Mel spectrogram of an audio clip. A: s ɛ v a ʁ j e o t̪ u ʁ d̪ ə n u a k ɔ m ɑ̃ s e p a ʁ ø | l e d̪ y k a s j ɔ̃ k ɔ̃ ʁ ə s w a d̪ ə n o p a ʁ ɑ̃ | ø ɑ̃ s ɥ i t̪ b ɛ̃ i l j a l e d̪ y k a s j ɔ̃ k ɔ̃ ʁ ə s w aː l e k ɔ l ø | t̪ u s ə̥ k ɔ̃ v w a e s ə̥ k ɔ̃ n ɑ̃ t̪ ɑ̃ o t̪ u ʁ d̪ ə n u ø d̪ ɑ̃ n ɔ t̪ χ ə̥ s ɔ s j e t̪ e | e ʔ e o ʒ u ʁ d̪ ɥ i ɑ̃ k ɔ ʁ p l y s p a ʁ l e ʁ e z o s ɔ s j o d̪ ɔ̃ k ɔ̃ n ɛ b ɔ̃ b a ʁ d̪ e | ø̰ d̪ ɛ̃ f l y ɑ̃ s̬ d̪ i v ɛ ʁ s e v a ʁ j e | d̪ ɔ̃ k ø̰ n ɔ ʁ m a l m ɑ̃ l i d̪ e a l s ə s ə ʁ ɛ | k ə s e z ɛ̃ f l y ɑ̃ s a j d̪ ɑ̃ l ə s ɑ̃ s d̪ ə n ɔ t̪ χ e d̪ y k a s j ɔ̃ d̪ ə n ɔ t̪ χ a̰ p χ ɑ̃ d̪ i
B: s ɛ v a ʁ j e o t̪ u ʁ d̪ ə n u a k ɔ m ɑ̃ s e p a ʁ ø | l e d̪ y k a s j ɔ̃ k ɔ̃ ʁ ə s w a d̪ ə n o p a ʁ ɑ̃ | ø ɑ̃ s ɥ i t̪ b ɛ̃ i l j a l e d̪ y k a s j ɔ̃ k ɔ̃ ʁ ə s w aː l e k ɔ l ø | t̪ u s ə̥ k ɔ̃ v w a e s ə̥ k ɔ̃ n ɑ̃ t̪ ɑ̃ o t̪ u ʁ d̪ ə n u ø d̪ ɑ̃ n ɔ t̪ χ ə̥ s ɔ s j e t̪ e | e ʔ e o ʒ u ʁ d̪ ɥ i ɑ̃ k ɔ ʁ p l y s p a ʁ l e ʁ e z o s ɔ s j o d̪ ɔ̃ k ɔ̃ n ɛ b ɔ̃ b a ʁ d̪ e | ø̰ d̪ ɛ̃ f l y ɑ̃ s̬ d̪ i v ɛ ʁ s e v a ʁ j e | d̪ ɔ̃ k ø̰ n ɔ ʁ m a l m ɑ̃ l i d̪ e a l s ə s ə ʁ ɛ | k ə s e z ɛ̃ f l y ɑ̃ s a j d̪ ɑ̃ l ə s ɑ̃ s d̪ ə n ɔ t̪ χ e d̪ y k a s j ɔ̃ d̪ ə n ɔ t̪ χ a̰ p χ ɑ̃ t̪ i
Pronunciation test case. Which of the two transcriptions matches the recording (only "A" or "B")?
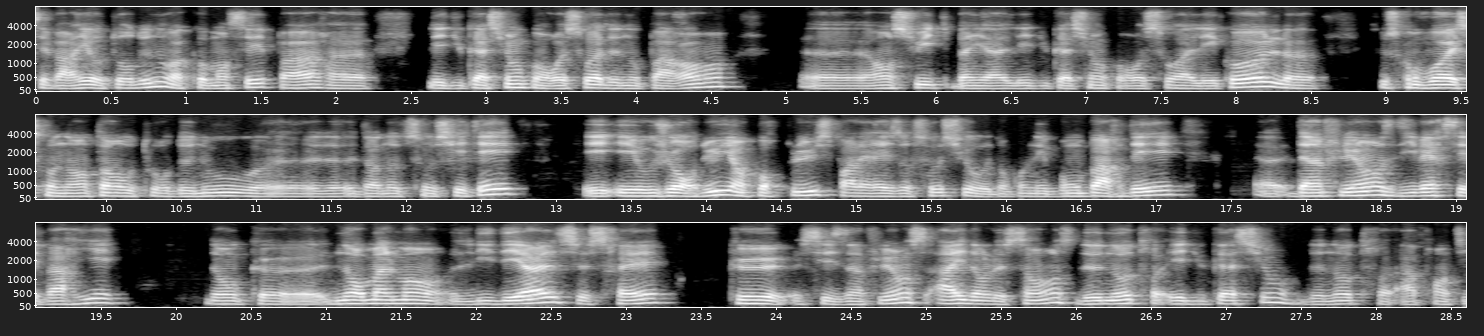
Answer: B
